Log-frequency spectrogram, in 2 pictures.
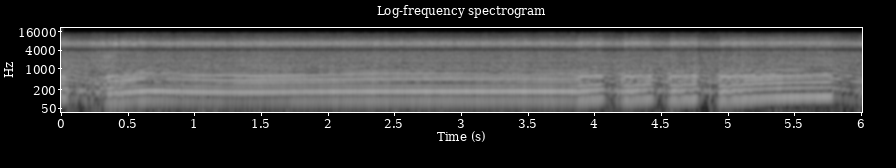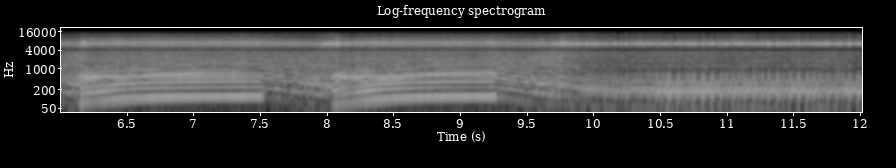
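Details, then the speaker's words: Mid-1990s Echo GT2000 two-stroke trimmer, warm start in about 90°F heat, replacement carb fitted about 2 months, sat outside 3 weeks: steady idle then four clean throttle blips without bogging or stalling; runs great. "Again, it's been sitting outside for 3 weeks or so. Runs great, and can't beat it."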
